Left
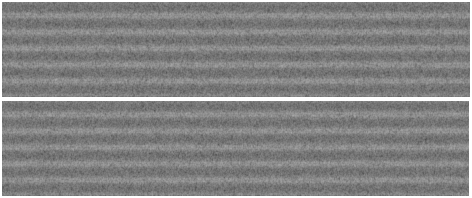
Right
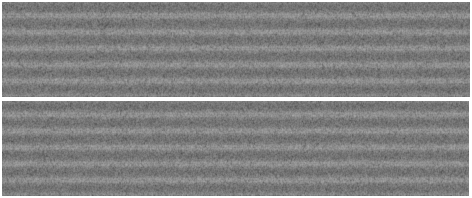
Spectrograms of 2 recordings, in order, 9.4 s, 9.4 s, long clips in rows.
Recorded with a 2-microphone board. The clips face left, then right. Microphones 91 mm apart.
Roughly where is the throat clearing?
I don't hear throat clearing.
